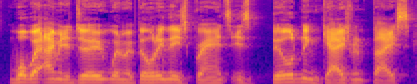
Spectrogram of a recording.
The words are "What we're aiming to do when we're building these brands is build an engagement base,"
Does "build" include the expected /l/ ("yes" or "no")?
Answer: yes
